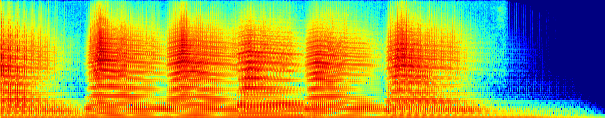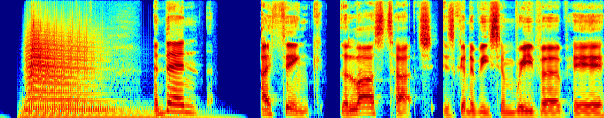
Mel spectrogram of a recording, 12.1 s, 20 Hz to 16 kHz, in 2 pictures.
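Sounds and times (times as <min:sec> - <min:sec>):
distorted synth bass notes: 0:00.0 - 0:08.5.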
